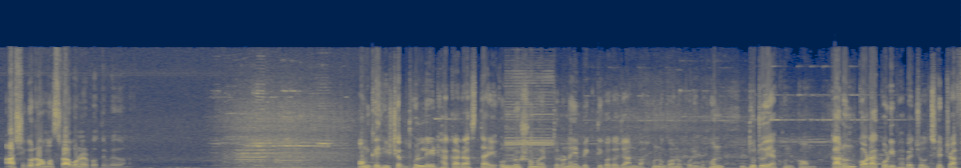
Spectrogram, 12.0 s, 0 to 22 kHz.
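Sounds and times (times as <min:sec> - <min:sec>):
traffic engines din: 0:01.6 - 0:12.0
faint car horns: 0:02.6 - 0:04.4, 0:06.3 - 0:07.1.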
